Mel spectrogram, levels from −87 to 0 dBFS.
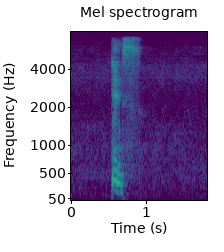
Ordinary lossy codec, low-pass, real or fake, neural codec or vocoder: none; 7.2 kHz; fake; codec, 16 kHz, 2 kbps, FreqCodec, larger model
